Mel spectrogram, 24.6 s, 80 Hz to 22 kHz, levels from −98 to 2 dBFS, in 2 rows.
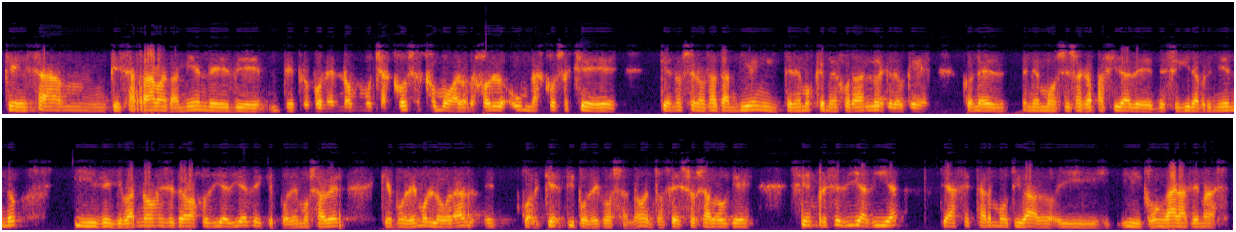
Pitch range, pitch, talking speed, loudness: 110-125 Hz, 115 Hz, 195 wpm, -19 LUFS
